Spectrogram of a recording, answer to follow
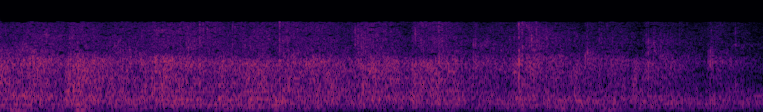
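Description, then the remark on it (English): A crowd applauds steadily for the people who found the loaves of bread, a dense wash of many hands clapping at moderate volume with no voices, thinning slightly toward the end. “Give a round of applause for our finders.”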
